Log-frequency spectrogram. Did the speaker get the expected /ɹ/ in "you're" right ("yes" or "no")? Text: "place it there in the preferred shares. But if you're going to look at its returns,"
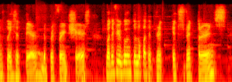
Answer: yes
